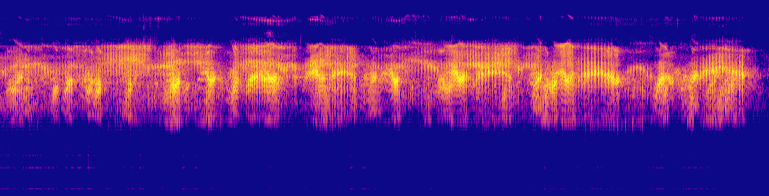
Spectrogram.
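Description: Frogs calling in a dense, continuous chorus of rough, pulsing croaks.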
